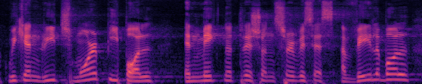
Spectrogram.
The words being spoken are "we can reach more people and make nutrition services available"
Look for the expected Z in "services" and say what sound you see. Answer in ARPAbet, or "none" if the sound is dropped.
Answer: S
